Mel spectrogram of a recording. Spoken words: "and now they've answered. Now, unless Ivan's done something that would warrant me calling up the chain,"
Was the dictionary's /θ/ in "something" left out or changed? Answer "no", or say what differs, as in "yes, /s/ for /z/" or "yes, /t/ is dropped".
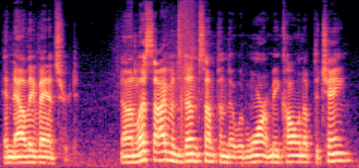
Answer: no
